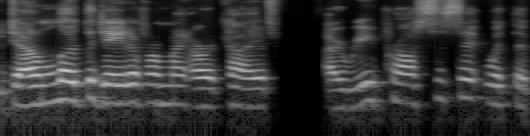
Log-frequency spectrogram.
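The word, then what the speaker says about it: arXiv: you can go to Archive that is how it's pronounced despite the weird spelling um this is just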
